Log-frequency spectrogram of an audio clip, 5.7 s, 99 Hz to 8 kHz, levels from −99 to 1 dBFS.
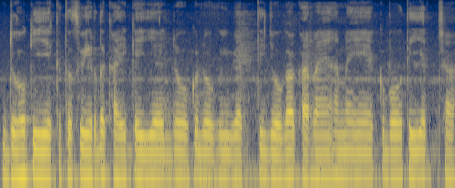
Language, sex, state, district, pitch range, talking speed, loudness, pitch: Hindi, male, Punjab, Fazilka, 115-120 Hz, 200 wpm, -17 LUFS, 115 Hz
